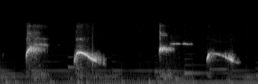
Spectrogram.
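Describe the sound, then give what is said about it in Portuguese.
A person whistles an imitation of the song of the Capitão-do-mato bird: four short, clear phrases with gliding pitch, each rising then falling, separated by brief pauses, with no talking. “Aí eu escuto um canto de um pássaro, que numa palestra que eu fiz lá, em, lá na Embraer, o, o rapaz me disse pássaro que era, chama-se Capitão do Mato. E eu comecei a viajar no canto desse pássaro. E o canto é assim.”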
